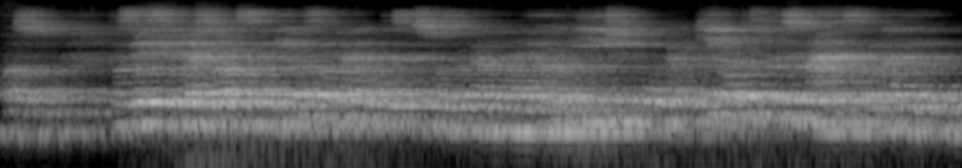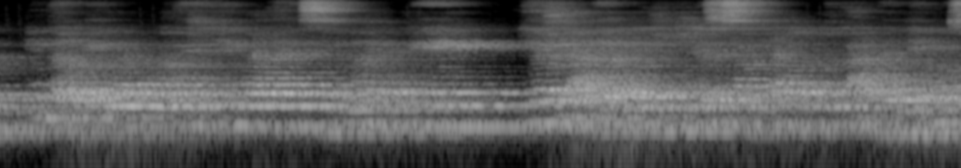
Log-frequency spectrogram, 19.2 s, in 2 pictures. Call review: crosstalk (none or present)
none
